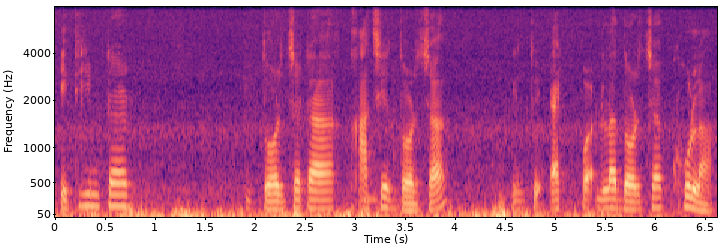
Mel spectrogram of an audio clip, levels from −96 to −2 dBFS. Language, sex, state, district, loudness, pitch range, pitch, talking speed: Bengali, male, West Bengal, North 24 Parganas, -17 LUFS, 95-130 Hz, 115 Hz, 90 wpm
